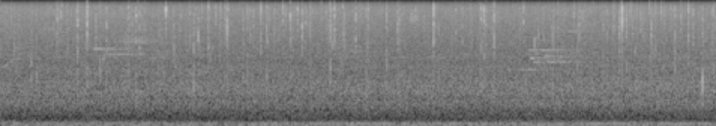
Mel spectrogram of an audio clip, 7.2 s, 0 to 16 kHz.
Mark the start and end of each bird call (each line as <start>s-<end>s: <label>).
0.8s-1.7s: Wood Thrush (Hylocichla mustelina)
4.9s-6.1s: Wood Thrush (Hylocichla mustelina)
